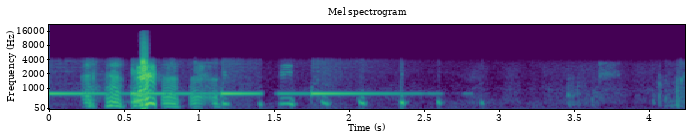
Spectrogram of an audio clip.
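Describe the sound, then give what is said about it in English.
A doorbell rings with a steady, sustained electronic tone for a couple of seconds, partly under voices, then cuts off into quiet with faint background noise. “You hear Marley Bell going off.”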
